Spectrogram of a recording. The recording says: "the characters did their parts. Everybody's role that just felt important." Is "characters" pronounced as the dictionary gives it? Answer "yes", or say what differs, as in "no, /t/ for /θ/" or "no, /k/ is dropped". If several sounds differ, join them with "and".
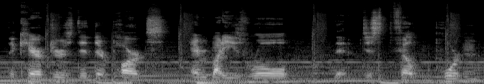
yes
